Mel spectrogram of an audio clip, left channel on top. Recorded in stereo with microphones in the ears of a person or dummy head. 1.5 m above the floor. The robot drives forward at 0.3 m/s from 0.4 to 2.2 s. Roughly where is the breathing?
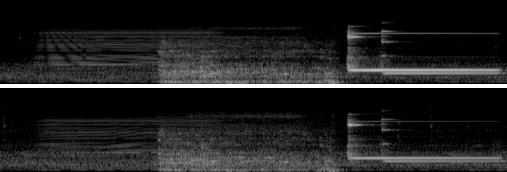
Right.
